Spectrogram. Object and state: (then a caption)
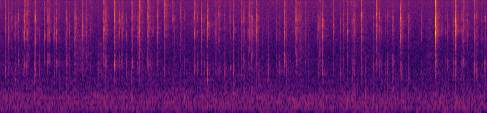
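Laptop keyboard with plastic keys. Fingertips tap out a continuous run of typing on the black plastic keys of an aluminum MacBook Pro laptop. Short, bright, dry clicks rise over a steady low hum, with a few slightly sharper taps near the end.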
